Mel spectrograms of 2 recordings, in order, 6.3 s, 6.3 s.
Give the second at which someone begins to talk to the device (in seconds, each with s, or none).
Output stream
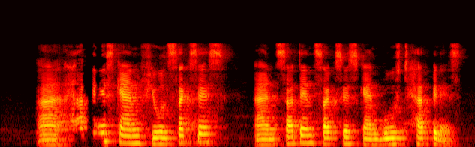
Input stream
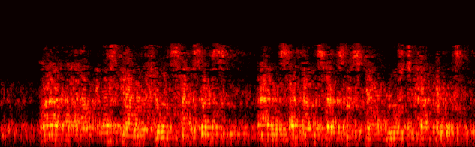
none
